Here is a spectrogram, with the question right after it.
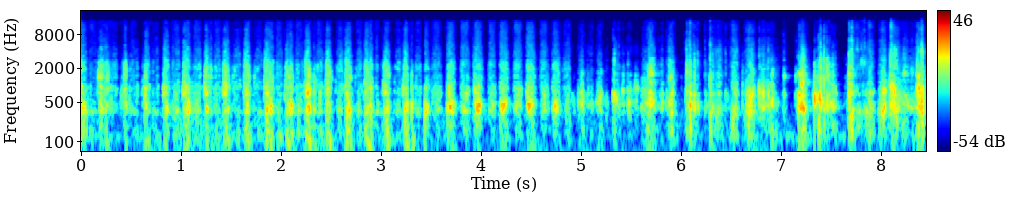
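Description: A comb's teeth are raked fast across a dark, rough-textured, solid rock, fist-sized or larger, resting on a carpet. A rapid, continuous series of dry, raspy scraping strokes, centered in the midrange with little low end, each stroke short and clipped with almost no ring.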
